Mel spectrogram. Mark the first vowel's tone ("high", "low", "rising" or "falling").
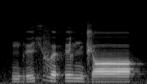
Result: rising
